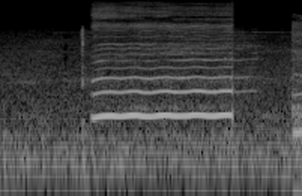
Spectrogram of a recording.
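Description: A man's voice singing one held high note in an R&B ballad, steady in pitch, for about a second. A short sung fragment starts just before the end.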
